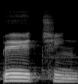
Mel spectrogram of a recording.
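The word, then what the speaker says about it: 親雲上: まして、この親雲上って書いてペーチンって読みます。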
